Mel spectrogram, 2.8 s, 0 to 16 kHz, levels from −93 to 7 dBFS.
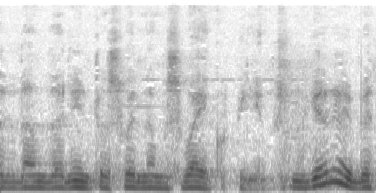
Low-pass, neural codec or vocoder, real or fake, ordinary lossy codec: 14.4 kHz; none; real; AAC, 48 kbps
